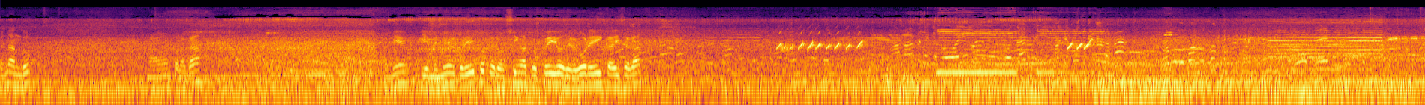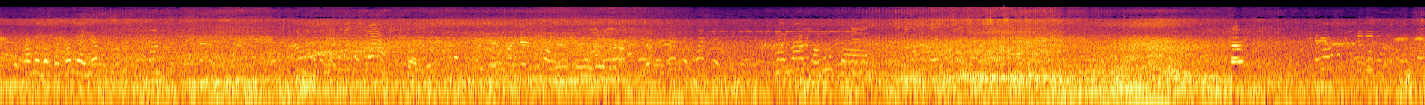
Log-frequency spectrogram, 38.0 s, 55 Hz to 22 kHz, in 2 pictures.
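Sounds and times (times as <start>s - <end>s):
crowd voices: 0.0s - 38.0s
traffic: 0.0s - 38.0s
vehicle horns: 10.6s - 19.7s, 35.3s - 35.8s, 36.6s - 38.0s.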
